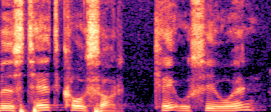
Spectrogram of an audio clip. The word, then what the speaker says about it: Kocon: My name is Ted Kocon, Kocon. Pronounce the C like an S.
